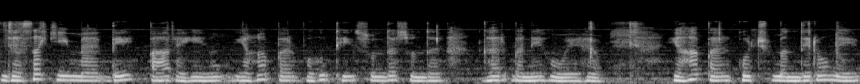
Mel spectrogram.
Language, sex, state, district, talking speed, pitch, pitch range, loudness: Hindi, female, Goa, North and South Goa, 160 wpm, 180 Hz, 175-195 Hz, -16 LUFS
